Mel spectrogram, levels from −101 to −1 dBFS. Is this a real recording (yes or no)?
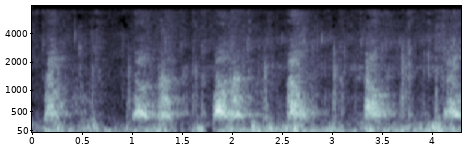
yes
